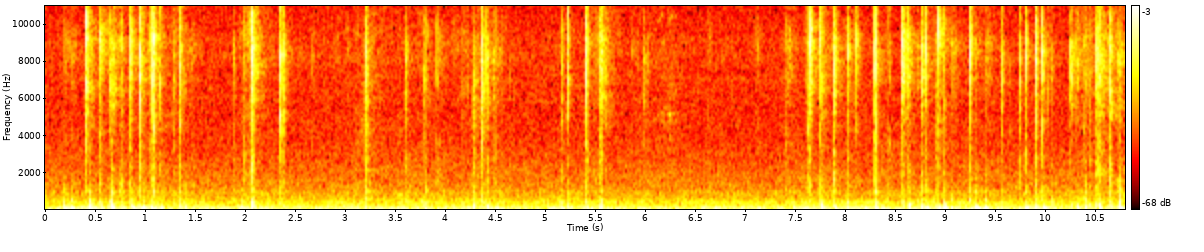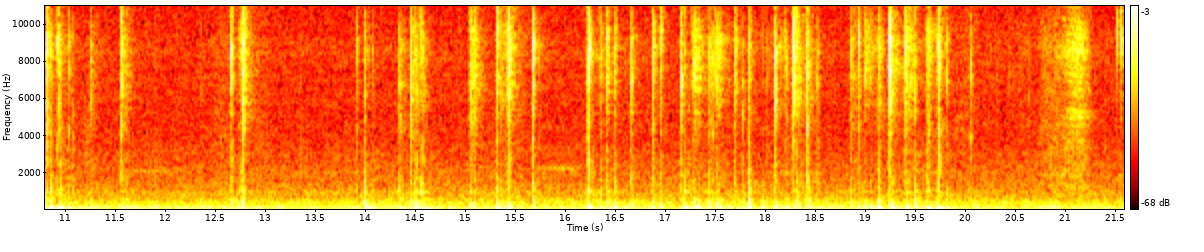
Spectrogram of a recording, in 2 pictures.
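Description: Steady, close typing on a computer keyboard during database work, with quick irregular key clicks and occasional short pauses, carrying on alone with no talk for about twenty seconds.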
